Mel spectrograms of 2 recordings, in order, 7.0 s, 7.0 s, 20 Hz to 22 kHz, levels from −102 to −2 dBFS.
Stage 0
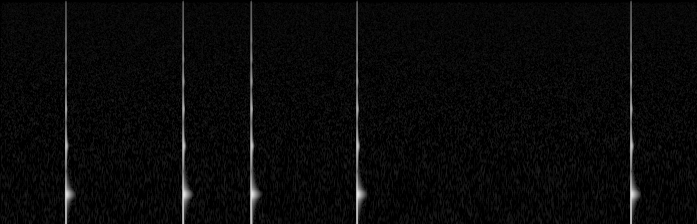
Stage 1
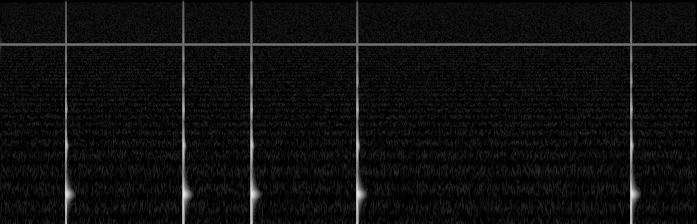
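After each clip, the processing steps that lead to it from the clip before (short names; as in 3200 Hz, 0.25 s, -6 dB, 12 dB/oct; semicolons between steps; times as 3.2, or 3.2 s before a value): comb 3.1 ms, depth 42%; whine 9700 Hz -53 dBFS; gain +1.5 dB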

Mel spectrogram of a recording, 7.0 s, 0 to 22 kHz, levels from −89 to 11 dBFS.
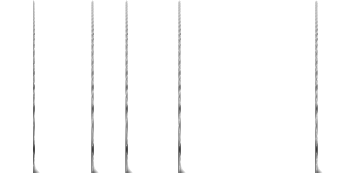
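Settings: fuzz box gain 32 dB, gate -34 dBFS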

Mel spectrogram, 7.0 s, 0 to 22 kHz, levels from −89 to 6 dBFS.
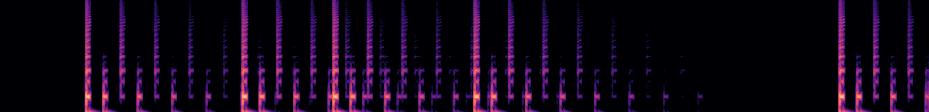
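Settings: echo with dull and thin repeats by turns 0.129 s, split 1100 Hz, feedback 62%, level -9 dB; gain +6.5 dB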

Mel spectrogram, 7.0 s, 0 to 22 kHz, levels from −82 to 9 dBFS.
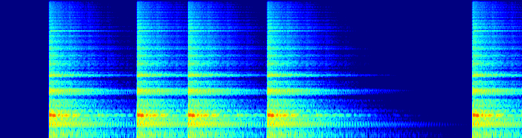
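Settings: FDN reverb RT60 1.7 s, low-frequency decay 1.5×, high-frequency decay 0.75×, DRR -9 dB; gain -4 dB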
